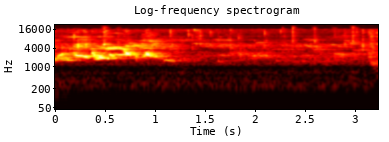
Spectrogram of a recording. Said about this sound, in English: You have forest sounds. I don't know how much you can hear through this. You can layer them as well.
